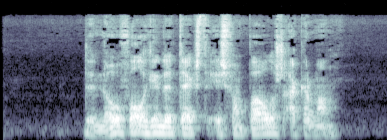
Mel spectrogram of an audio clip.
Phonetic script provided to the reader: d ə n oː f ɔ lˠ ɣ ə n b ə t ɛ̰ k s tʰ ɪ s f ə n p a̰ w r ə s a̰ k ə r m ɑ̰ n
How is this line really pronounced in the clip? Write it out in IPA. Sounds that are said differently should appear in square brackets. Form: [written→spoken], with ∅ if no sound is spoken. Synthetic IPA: d ə n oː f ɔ lˠ ɣ ə n [b→d] ə t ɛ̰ k s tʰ ɪ s f [ə→ɑ] n p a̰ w [r→l] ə s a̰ k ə r m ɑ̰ n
